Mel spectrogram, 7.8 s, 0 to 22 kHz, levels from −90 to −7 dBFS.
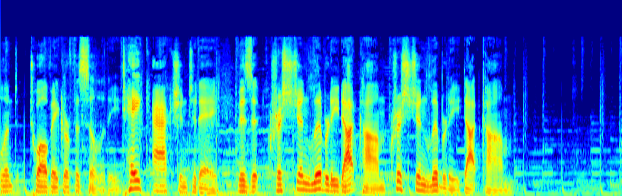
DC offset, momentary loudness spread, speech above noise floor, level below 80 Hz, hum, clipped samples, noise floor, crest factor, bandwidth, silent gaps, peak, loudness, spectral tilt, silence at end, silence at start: under 0.1%; 9 LU; 24 dB; -44 dBFS; none; under 0.1%; -49 dBFS; 22 dB; 10 kHz; none; -4 dBFS; -25 LUFS; -5 dB/octave; 0 s; 0 s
